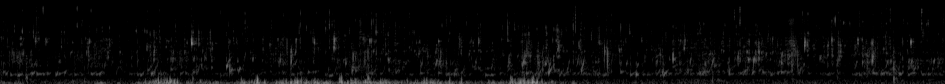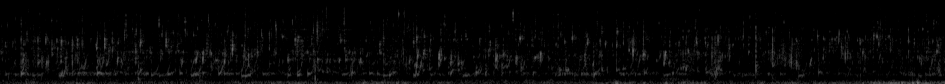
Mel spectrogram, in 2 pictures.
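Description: Drinking-water fountain running: water splashing and trickling from the spout into its trough in a steady patter. A low rumble comes in about a second and a half in and stops about five and a half seconds in.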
